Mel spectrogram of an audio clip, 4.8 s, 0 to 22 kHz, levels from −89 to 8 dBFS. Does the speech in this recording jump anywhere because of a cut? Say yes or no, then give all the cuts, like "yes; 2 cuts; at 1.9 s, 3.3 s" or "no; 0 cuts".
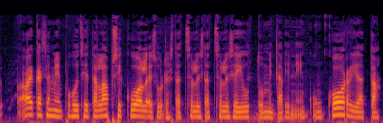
yes; 2 cuts; at 2.5 s, 3.6 s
